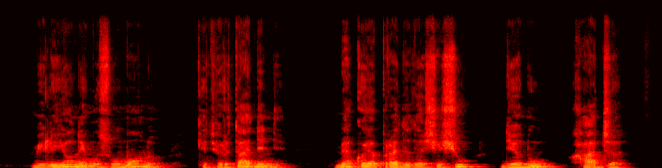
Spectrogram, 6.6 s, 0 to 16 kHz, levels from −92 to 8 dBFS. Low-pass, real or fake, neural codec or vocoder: 14.4 kHz; fake; vocoder, 48 kHz, 128 mel bands, Vocos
